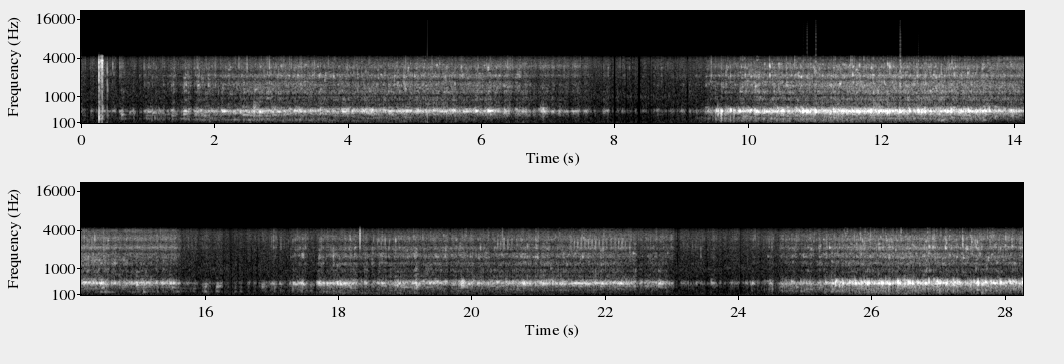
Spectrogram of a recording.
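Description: A scuba diver breathing through a regulator, heard underwater: four long exhalations of rushing, bubbling noise, each a few seconds long, with short quiet pauses between them.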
